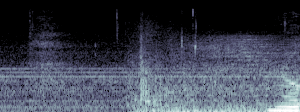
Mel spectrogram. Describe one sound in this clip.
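A magical blast whooshes and rumbles.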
